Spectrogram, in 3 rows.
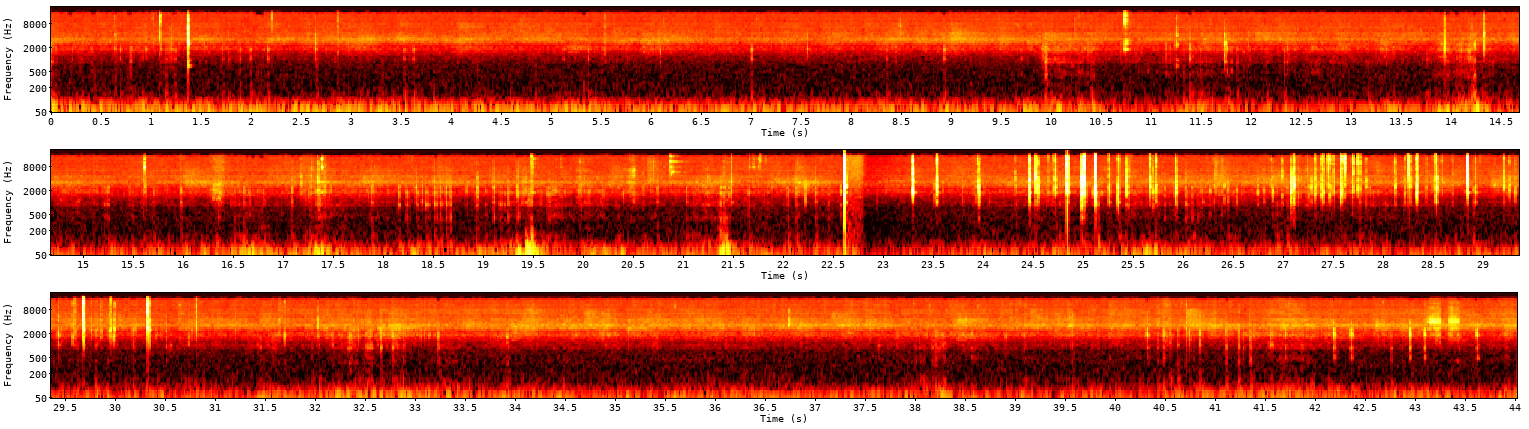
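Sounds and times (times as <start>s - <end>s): steady hiss: 0.0s - 44.0s
rope gear clicking and clinking: 20.4s - 30.6s.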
